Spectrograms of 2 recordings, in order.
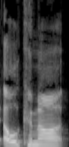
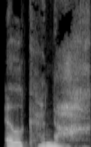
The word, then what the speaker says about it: Elkanah: And Elkanah, is that, am I saying this right? Elkanah.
